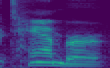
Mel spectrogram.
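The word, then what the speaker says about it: timbre: t i m b re e um but pronounced tamber um it's a musical term that basically uh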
